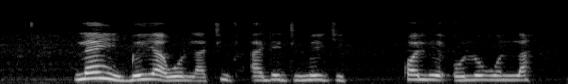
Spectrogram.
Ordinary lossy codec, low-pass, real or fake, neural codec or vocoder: none; 7.2 kHz; real; none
